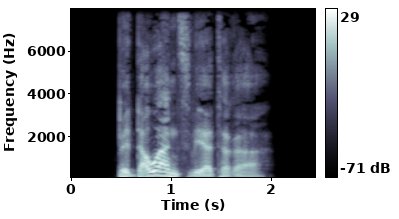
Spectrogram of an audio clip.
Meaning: inflection of bedauernswert: 1. strong/mixed nominative masculine singular comparative degree 2. strong genitive/dative feminine singular comparative degree
- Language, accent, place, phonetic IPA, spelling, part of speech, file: German, Germany, Berlin, [bəˈdaʊ̯ɐnsˌveːɐ̯təʁɐ], bedauernswerterer, adjective, De-bedauernswerterer.ogg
